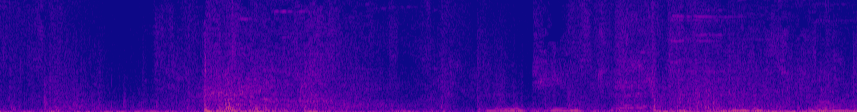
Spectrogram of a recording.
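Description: A large explosion booms as a tower is destroyed.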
